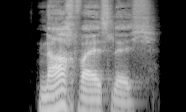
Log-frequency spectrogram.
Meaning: demonstrable, verifiable
- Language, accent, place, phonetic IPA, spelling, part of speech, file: German, Germany, Berlin, [ˈnaːxˌvaɪ̯slɪç], nachweislich, adjective, De-nachweislich.ogg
